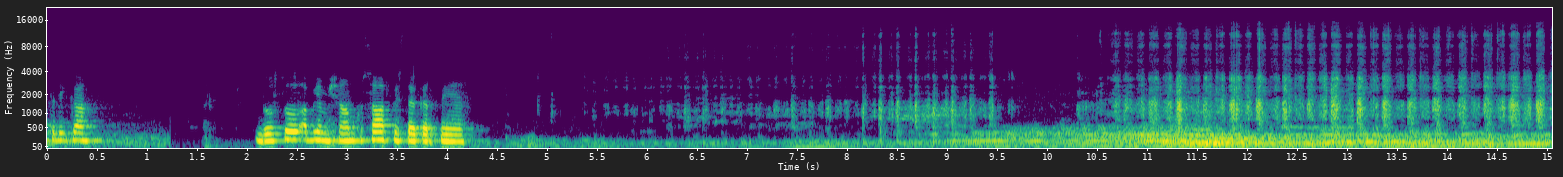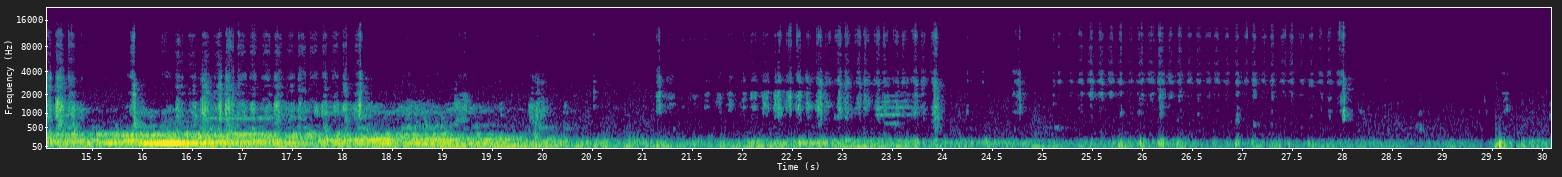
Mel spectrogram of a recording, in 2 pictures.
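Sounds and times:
sandpaper scratching metal: 5.4 - 9.6, 10.4 - 15.4, 21.1 - 28.2.

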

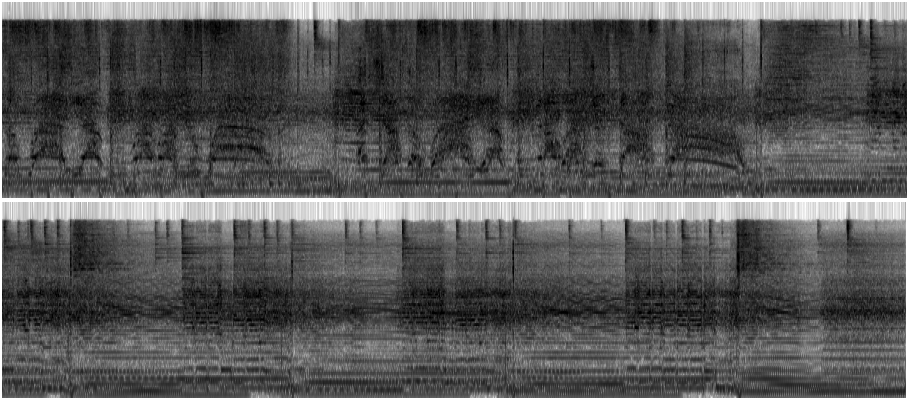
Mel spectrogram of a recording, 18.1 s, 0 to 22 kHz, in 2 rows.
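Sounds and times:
person yelling vocals: 0.0 - 2.8, 3.6 - 7.6
hardcore punk band playing: 0.0 - 18.0.

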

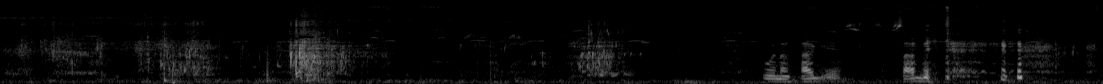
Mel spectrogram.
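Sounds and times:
water splashing and sloshing: 0.0 - 6.8.

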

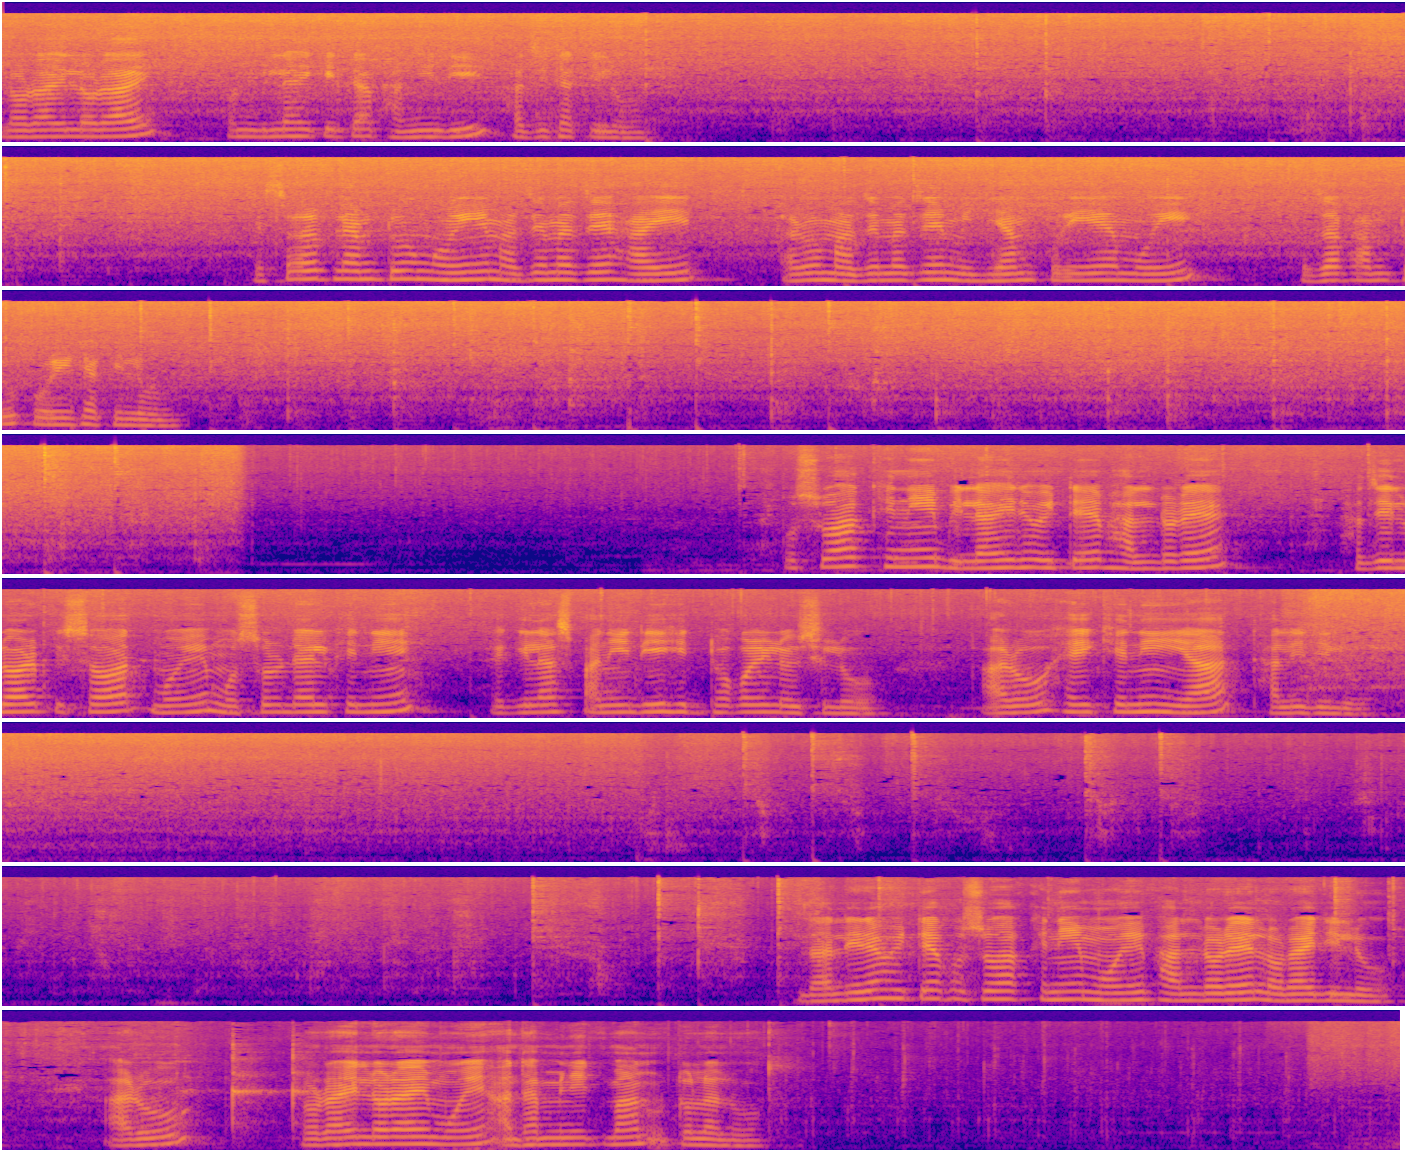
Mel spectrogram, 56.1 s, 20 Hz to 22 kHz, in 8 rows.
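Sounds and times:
vegetables sizzling in hot oil: 0.0 - 56.0
spatula scraping and knocking pan: 14.6 - 22.2, 41.8 - 46.7
metal spatula scraping a pan: 38.2 - 46.7.

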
